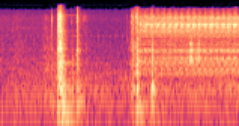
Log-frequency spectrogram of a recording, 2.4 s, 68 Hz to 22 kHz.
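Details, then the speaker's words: Akai GXC-39D cassette deck after replacing the three drive belts and cleaning heads, capstans and pinch roller: control clicks, then a steady high whir building as tape spools fast; rewind works normally, though play runs slow (owner suspects belt misplaced on motor pulley). "Rewind is working right right I've cleaned the heads and the caps and the pinch roller"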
